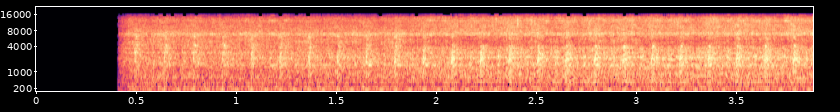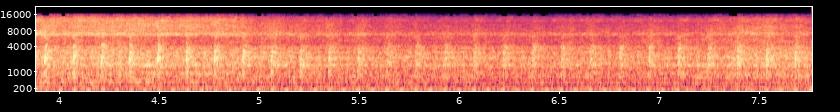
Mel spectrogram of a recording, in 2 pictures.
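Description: Petrol engine at idle with a sharp, even tapping about three and a half times a second, riding clearly above the engine note.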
